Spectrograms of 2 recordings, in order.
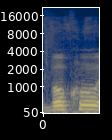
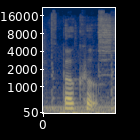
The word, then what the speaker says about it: beaucoup: So beaucoup is like this. So you have a Perfect. P that you do not pronounce the P. I think you know this one, right? Yes. Okay. Merci beaucoup.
